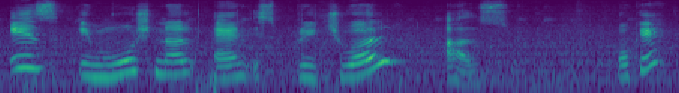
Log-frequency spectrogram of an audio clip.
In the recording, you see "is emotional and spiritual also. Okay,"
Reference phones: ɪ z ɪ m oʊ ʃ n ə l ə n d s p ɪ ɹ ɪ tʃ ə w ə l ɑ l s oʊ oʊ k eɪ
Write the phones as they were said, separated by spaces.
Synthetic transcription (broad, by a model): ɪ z ɪ m oʊ ʃ n ə l ə n d s p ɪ ɹ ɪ tʃ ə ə l ɑ l s oʊ oʊ k eɪ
